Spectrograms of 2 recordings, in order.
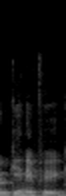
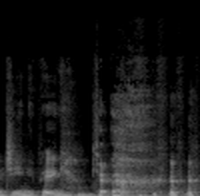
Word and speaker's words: guinea pig: That, I'll be your guinea pig. Okay, yeah. Or as I would say, genie pig. What? That's how I used to pronounce it before.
